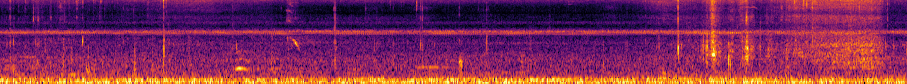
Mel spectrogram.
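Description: Steady high-pitched drone of insects, with scattered soft clicks and a stretch of rustling about five seconds in.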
